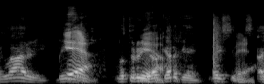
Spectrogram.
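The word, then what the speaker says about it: Lotería: Pronounce it again. Loteria. You're gonna ask I'm the white guy in the family to say. If you're playing it, you gotta no excuses. Loteria.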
